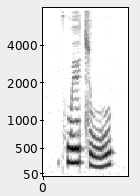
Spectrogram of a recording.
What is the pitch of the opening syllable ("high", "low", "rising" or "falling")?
high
